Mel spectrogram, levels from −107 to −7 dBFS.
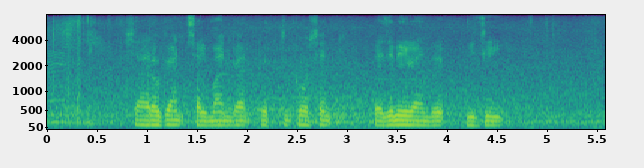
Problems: constant background noise, low volume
